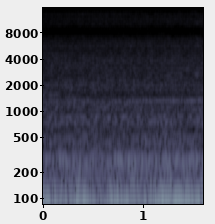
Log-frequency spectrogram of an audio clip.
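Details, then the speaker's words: Chinese petrol vehicle that wouldn't start, running after the fuel pump socket was plugged in: steady, even low idle with no misses; normal idle. "Yung socket dito mga kaabi sinalpak natin dito. Pinaandar natin."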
